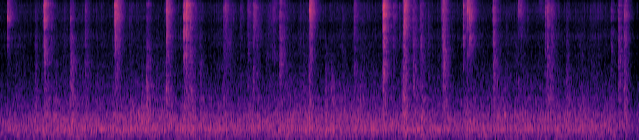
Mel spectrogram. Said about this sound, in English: Yeah. It was a dryer. It was and the jacket zipper thing was against, banging against the dryer. That was my jacket and my zipper.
